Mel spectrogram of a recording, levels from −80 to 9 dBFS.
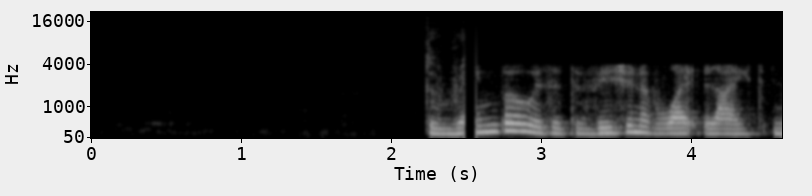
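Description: At 2.49 s the speech drops out for 80 ms, then returns band-limited with nothing above 3.8 kHz, dull and boxy, over a faint new noise floor about 45 dB down, at roughly unchanged level, to the end. This is likely an input switched to a poorer device.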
